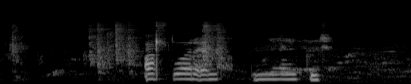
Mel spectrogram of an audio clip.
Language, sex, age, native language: Icelandic, male, 9, Icelandic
